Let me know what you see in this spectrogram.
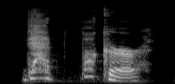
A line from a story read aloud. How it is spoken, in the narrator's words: Jared hisses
